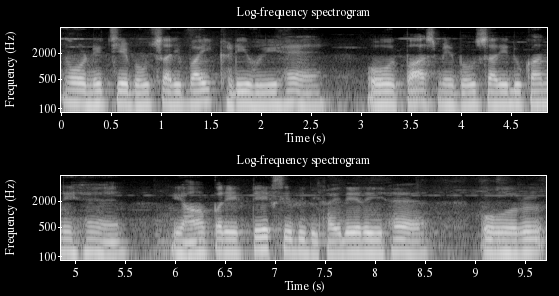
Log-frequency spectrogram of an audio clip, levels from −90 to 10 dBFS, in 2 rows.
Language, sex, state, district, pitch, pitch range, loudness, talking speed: Hindi, male, Rajasthan, Bikaner, 125 Hz, 120-130 Hz, -14 LUFS, 160 wpm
